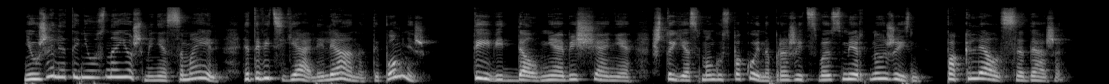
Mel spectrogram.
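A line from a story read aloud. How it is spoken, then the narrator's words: Uncontrolled shouting. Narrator (Russian): Последние слова я уже кричала, не в силах сдерживаться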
